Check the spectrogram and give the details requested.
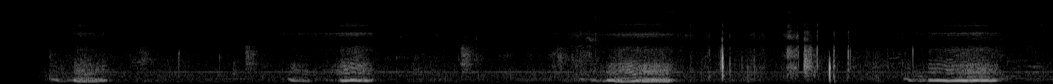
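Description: Rhythmic low, rough snoring sounds with each breath, with a few sharp clicks in between; ordinary snoring.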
